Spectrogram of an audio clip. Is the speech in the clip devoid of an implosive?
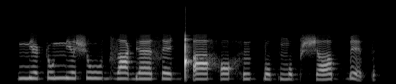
no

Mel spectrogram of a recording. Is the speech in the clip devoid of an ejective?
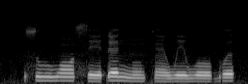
yes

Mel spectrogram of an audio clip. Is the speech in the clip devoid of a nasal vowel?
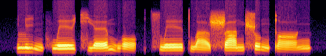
yes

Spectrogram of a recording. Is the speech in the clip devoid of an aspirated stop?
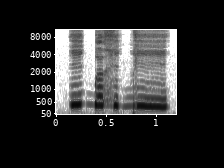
yes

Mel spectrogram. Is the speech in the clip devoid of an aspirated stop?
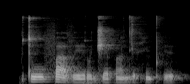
no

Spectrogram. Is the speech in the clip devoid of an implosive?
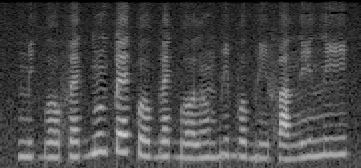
yes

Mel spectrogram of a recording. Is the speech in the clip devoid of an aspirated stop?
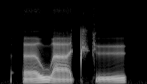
yes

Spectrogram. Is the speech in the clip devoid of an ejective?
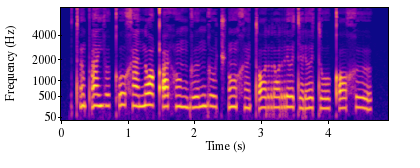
no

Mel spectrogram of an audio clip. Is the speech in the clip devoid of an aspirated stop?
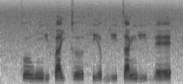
yes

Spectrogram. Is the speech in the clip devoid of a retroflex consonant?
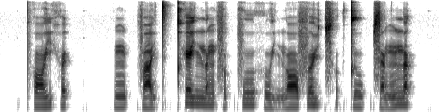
yes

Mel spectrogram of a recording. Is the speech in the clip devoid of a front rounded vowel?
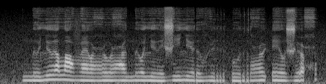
no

